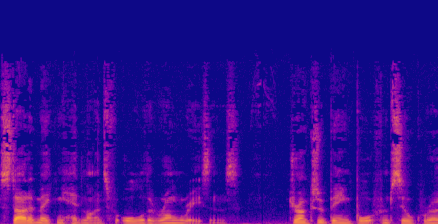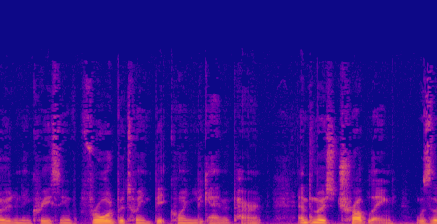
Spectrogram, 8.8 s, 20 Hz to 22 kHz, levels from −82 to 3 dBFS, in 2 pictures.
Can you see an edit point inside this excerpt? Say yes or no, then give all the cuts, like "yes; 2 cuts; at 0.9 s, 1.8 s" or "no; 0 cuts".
yes; 3 cuts; at 5.1 s, 6.3 s, 7.5 s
